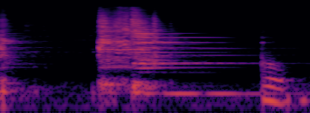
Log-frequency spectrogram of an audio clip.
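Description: A stainless-steel plate cover is lifted off a plate: a clink, then a scraping, ringing metallic tone that holds steady for about a second.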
